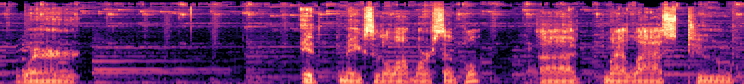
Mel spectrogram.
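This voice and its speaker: A man's very deep, low voice at a moderate pace, with music in the background. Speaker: comic book creator. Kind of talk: interview answer. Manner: hesitant, casual.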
